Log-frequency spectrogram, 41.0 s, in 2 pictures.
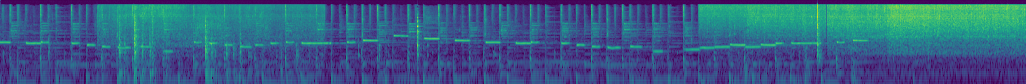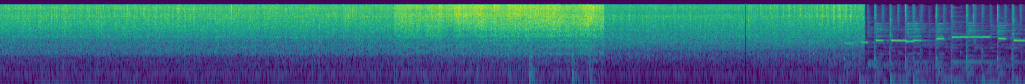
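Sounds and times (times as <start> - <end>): vegetables sizzling in a wok: 1.9 - 7.3, 14.0 - 37.8.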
